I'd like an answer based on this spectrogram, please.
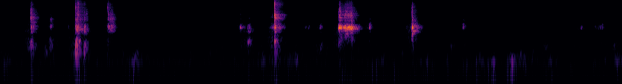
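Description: Irregular sharp clicks and knocks of a plastic sensor housing being handled, fitted and turned on a metal rod, with a cluster of louder taps about three seconds in.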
